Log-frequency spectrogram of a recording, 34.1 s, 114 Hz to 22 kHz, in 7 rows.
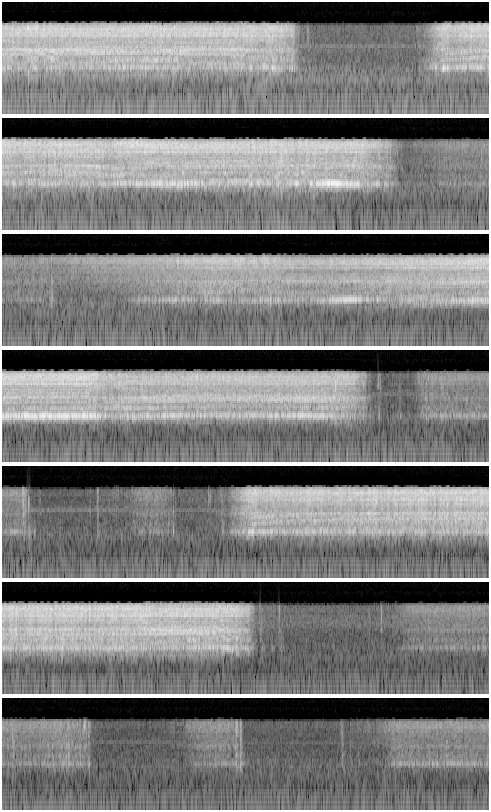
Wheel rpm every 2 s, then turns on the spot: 160, 60, 130, 130, 60, 30, 90, 120, 110, 30, 20, 150, 160, 40, 20, 10, 20.
2-4 8-10 18-20 26-34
